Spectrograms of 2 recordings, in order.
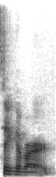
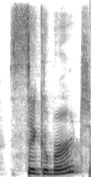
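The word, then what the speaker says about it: Sigebert: do you say it I say it's sigbert but here's the thing so for you and for all listeners even in their lifetimes there are varying pronunciations of the same name so like if you're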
